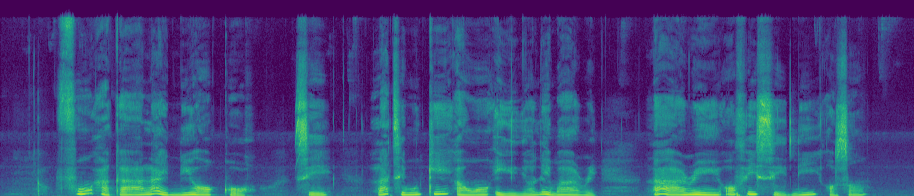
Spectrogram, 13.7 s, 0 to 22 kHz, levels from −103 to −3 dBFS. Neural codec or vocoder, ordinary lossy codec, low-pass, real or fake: none; none; none; real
